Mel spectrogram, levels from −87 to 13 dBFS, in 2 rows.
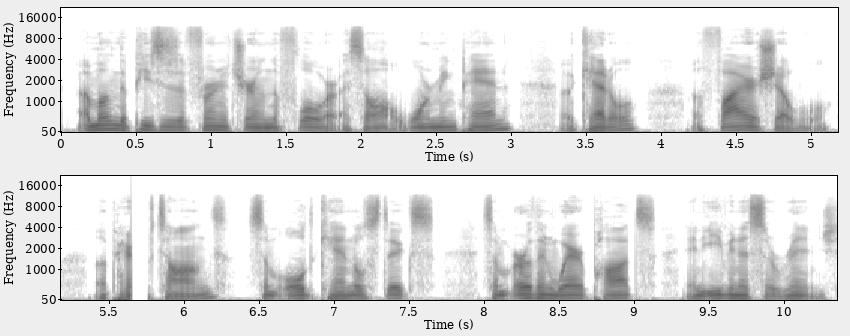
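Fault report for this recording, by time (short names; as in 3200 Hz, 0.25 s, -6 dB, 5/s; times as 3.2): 5.64–5.76 gap 0.119 s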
